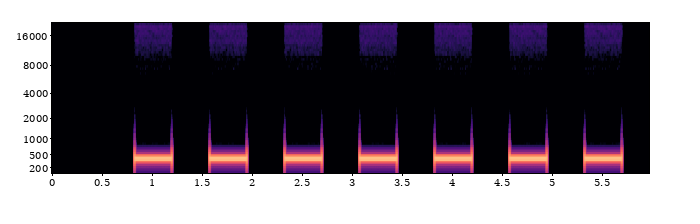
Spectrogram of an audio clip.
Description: Telephone call progress tone (as in the UK, Australia and similar networks), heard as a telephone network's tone, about 400 Hz, 0.375 s on and 0.375 s off. Busy tone.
